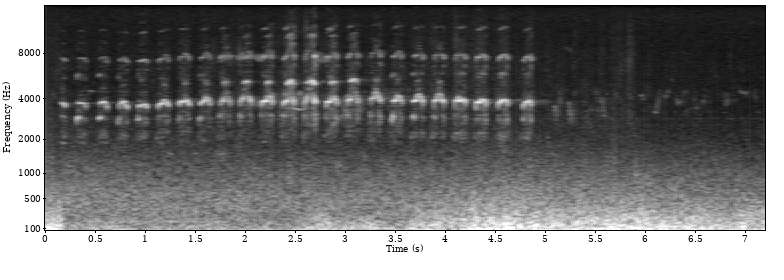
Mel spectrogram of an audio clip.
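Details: An unringed male osprey on the Glaslyn nest perch upsets the resident female, 14 April; her call is a fast, insistent string of shrill chirps, roughly four a second, for five seconds, then wind noise alone.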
